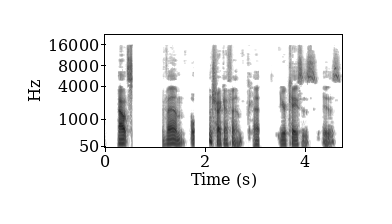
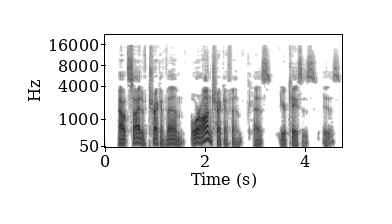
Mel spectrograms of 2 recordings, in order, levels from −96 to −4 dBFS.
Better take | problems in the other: second | audio cutting out; at 0.5 s for 0.5 s, at 2 s and at 3 s

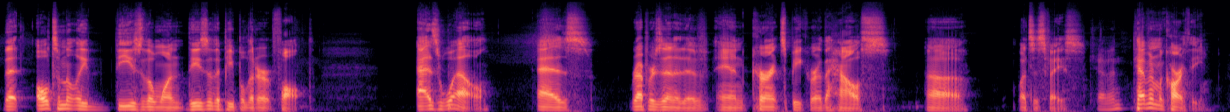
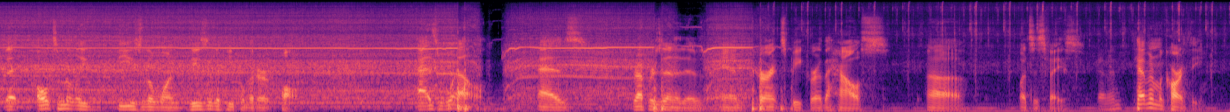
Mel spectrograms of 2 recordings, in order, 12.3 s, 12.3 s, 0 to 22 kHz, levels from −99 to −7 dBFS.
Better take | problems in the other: first | machinery noise; very loud; throughout; 1 dB above the speech

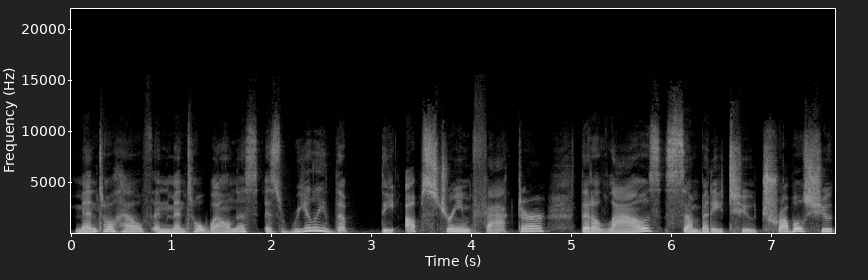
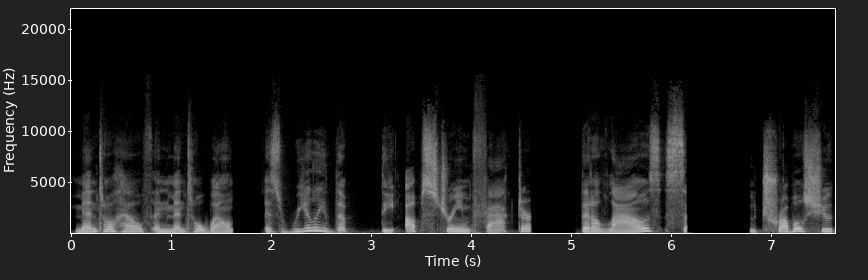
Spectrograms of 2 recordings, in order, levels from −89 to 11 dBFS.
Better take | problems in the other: first | audio cutting out; at 1.5 s, at 4.5 s and at 6 s for 0.5 s

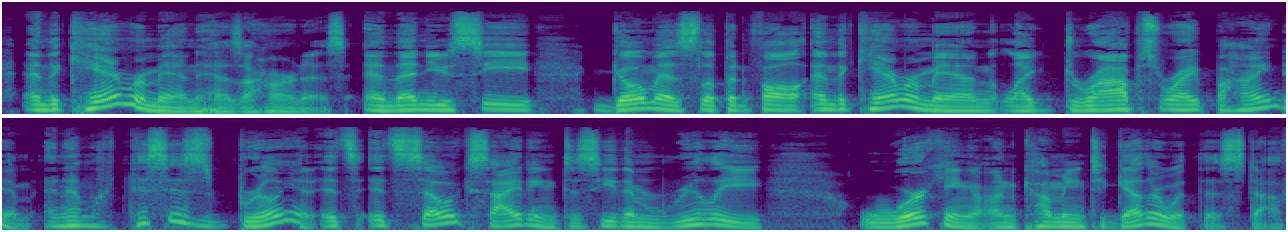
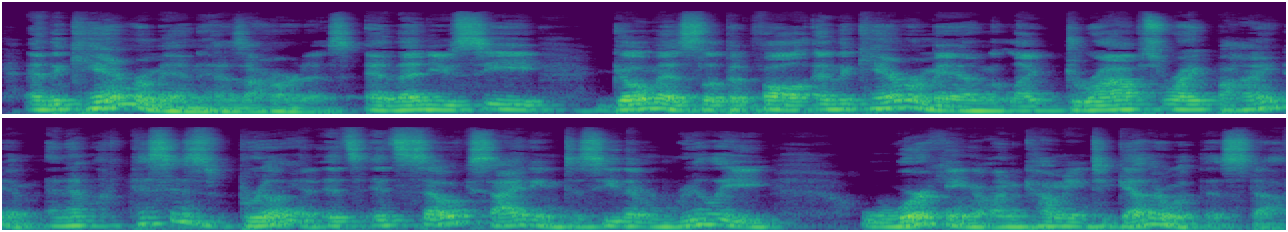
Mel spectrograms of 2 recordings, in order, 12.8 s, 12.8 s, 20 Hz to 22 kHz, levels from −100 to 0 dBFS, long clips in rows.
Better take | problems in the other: first | off-mic speech; far // room echo; very slight; dies away in 0.3 s

